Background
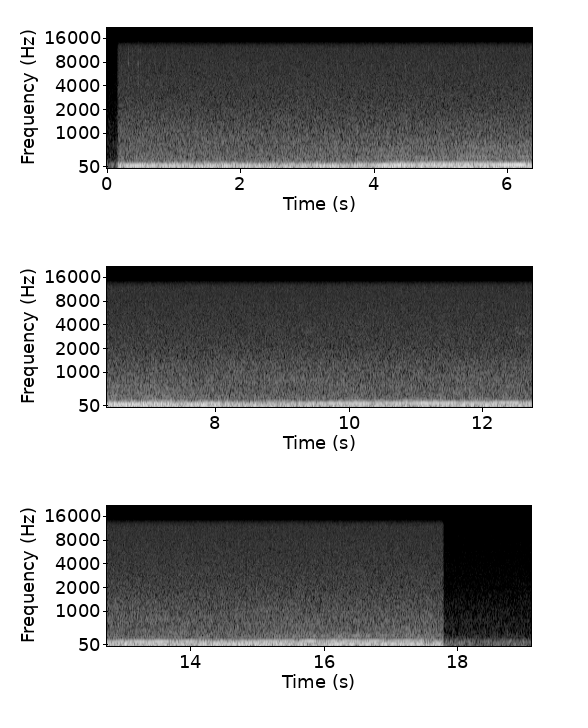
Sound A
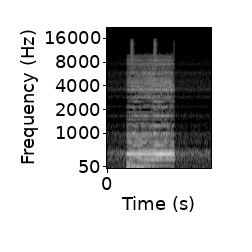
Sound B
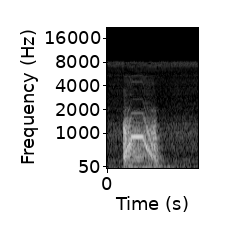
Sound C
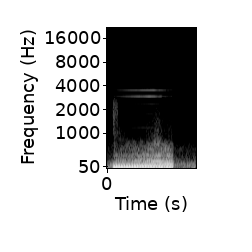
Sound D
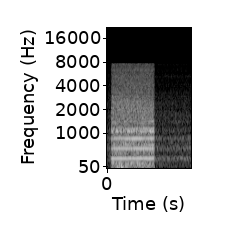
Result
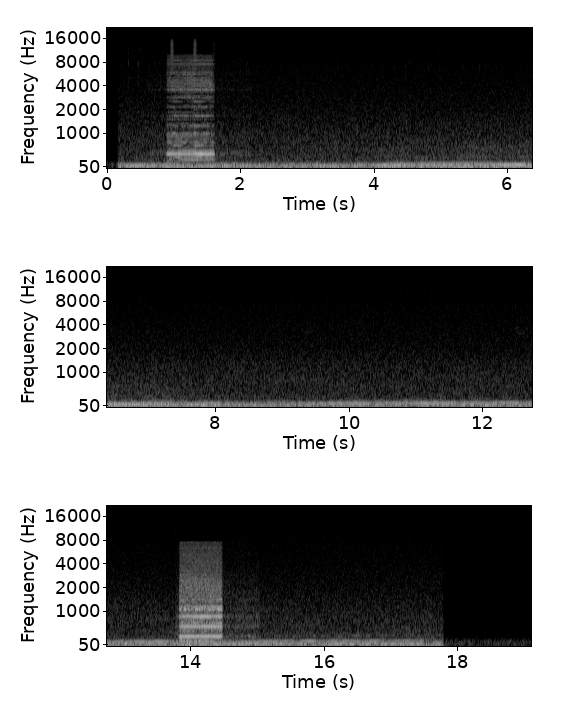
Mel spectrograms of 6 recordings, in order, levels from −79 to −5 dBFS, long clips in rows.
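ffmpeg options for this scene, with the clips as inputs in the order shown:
-filter_complex "[0:a]volume=-17dB[a];[1:a]atrim=end=1.56,asetpts=PTS-STARTPTS,volume=-10dB,afade=t=in:d=0.004:c=hsin,afade=t=out:st=1.556:d=0.004:c=hsin,adelay=600[b];[4:a]atrim=end=1.26,asetpts=PTS-STARTPTS,volume=-6.5dB,afade=t=in:d=0.004:c=hsin,afade=t=out:st=1.256:d=0.004:c=hsin,adelay=13770[c];[a][b][c]amix=inputs=3:normalize=0"

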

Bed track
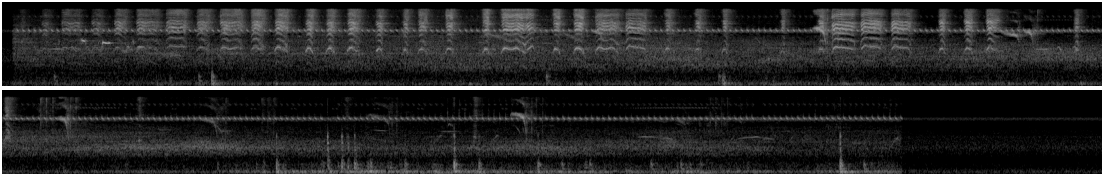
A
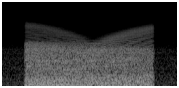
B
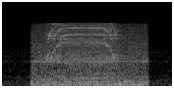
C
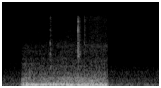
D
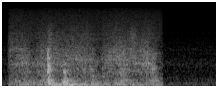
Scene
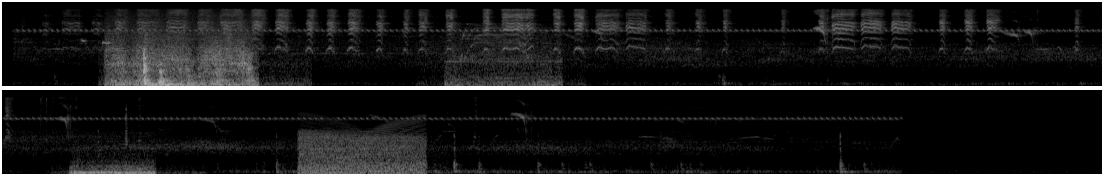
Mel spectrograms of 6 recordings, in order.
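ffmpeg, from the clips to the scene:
-filter_complex "[0:a]volume=-12.5dB[a];[2:a]acompressor=threshold=-35dB:ratio=6:attack=3.2:release=140:knee=1:detection=peak[b];[4:a]atrim=end=2.14,asetpts=PTS-STARTPTS,volume=-2dB,afade=t=in:d=0.004:c=hsin,afade=t=out:st=2.136:d=0.004:c=hsin,adelay=960[c];[b]atrim=end=1.7,asetpts=PTS-STARTPTS,volume=-6dB,afade=t=in:d=0.004:c=hsin,afade=t=out:st=1.696:d=0.004:c=hsin,adelay=4140[d];[3:a]atrim=end=1.57,asetpts=PTS-STARTPTS,volume=-13.5dB,afade=t=in:d=0.004:c=hsin,afade=t=out:st=1.566:d=0.004:c=hsin,adelay=11480[e];[1:a]atrim=end=1.75,asetpts=PTS-STARTPTS,volume=-10.5dB,afade=t=in:d=0.004:c=hsin,afade=t=out:st=1.746:d=0.004:c=hsin,adelay=13730[f];[a][c][d][e][f]amix=inputs=5:normalize=0"

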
